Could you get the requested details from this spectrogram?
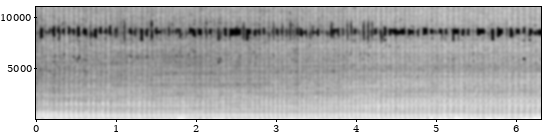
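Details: Fizr two-stroke test-ridden after upgrading to a PWK28 carburetor: a fast, crackly rattle rises and falls with the throttle. Jetting is wet at the bottom and dry at the top, so the pilot and main jets will be changed.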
